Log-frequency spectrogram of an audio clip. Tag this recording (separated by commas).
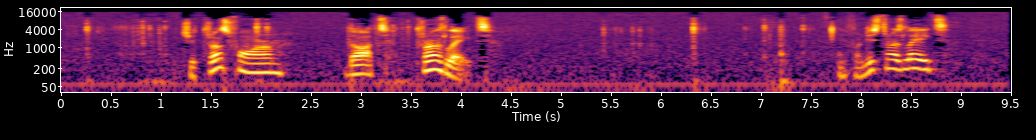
Typing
